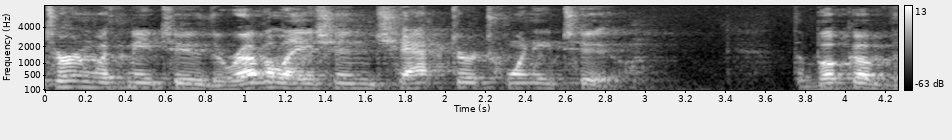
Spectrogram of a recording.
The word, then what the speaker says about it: Revelation: the Bible the revelation it is not revelations plural and a lot of people mispronounce that book and they say the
